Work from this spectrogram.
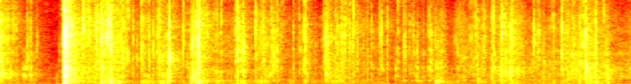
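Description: A crinkly plastic packet of die cuts is torn open with a sharp crackle, followed by several seconds of irregular rustling and crinkling close by.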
